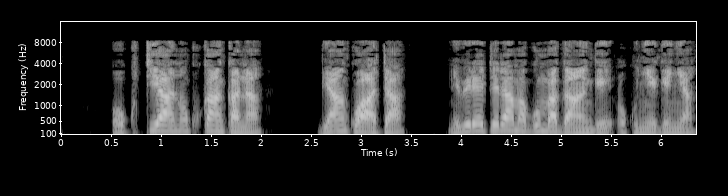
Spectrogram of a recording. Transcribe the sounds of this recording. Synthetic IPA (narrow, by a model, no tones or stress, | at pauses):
o̞ku̥tjano̞ku̥kaːŋkana | βjaːŋkwaːta | ne̞βiɾe̞ːte̞ɾaːmaɡuːmbaɡaːŋɡe̞ʔo̞kuɲe̞ːɡe̞ɲa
